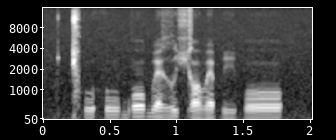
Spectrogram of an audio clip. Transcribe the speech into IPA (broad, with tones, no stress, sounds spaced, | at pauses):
ǀʰ u˩˥ h uː˧ b oː˦˥ b ɛ˧ ɣ ɯ˦˥ ç ʌː˧ β ɛ˧ p iː˩ p oː˦˥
